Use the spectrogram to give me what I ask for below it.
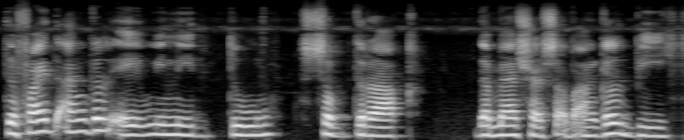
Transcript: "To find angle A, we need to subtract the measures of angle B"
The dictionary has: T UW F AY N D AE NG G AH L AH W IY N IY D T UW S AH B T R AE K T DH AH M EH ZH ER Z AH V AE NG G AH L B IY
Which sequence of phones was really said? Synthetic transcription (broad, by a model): T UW F AY N D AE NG G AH L AH W IY N IY D T UW S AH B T R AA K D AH M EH SH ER S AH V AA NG G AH L B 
